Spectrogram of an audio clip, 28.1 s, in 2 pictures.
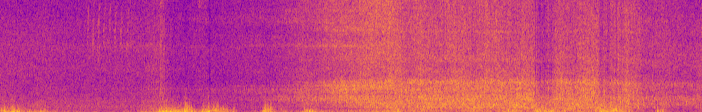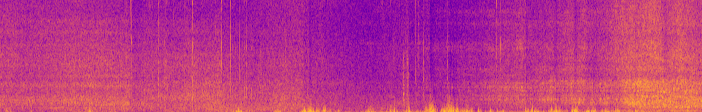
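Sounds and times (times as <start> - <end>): train passing at speed: 0.0 - 28.0
wind buffeting microphone: 0.0 - 28.0.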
